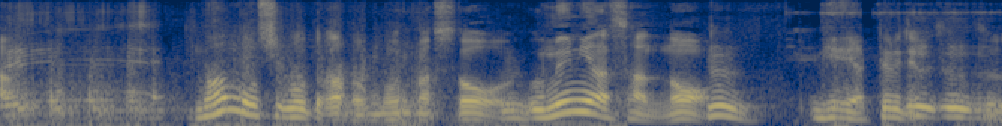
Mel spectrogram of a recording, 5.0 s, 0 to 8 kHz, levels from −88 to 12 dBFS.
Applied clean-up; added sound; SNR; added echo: neural separator model SepFormer DNS4.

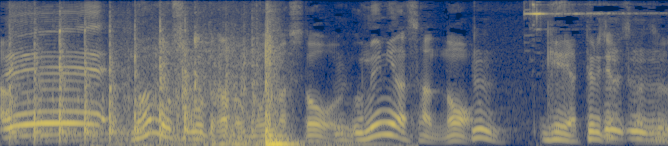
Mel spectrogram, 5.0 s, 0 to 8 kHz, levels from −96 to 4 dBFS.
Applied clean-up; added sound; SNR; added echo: none; Sliding door / Slam + Tools; 0 dB; none.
